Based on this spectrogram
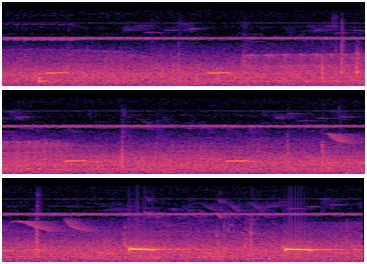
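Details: Blue ground dove pair at water, drinking; soft low coos repeat about every two seconds, the last two much louder and closer, with a few quick descending chirps from another bird and a constant high insect drone.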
